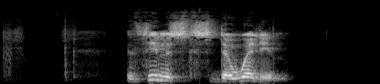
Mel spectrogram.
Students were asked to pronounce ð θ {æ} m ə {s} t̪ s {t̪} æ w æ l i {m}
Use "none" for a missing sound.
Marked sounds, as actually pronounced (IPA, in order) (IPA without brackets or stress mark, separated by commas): i, s, d̪, m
